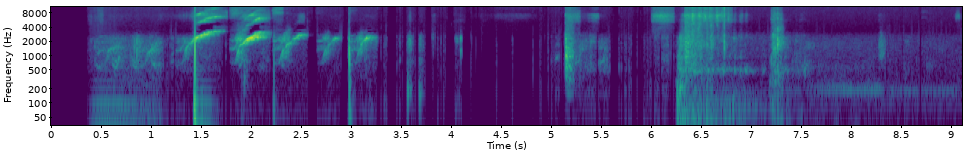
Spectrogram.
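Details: Pet guinea pigs meeting new items in their cage give a quick run of short, rising, upward-sweeping squeaks, some with a bright overtone, over a low hum, followed by rustling and clattering of objects.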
